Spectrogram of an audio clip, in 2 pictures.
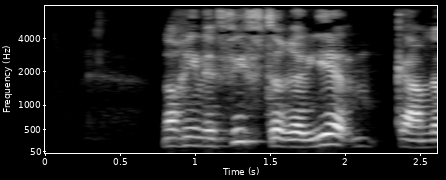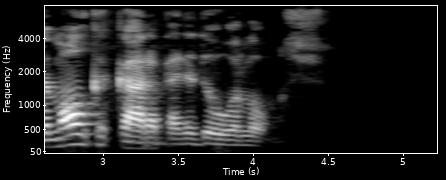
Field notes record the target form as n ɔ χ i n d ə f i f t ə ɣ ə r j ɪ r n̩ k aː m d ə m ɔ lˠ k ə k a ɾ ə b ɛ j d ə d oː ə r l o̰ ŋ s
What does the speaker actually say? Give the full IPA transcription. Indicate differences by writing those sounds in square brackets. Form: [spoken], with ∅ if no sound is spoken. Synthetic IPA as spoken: n ɔ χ i n d ə f i f t ə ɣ ə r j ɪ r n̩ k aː m d ə m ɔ lˠ k ə k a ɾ ə b ɛ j d ə d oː ə r l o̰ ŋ s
